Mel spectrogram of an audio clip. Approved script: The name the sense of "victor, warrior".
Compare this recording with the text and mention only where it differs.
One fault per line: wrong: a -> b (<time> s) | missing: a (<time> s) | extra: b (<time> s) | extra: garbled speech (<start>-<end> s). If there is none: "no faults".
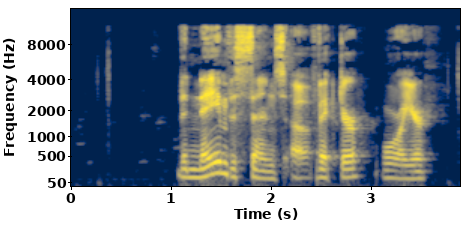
no faults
